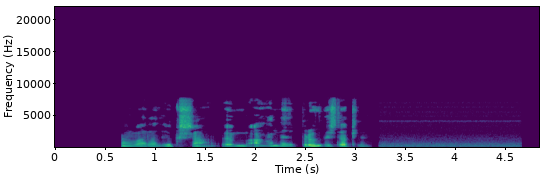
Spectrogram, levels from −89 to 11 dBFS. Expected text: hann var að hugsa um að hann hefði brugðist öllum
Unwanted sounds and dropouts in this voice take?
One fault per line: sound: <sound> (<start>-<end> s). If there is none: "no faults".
no faults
